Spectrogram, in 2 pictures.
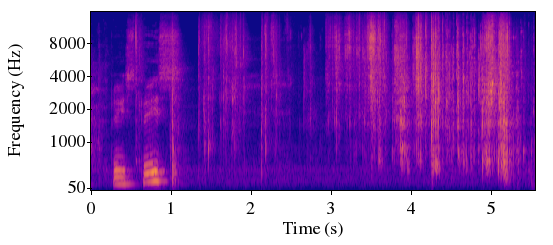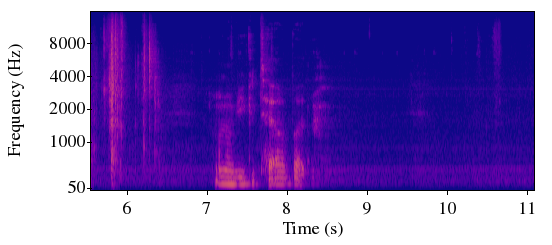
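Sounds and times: card pack wrapper tearing: 0.5s - 6.4s.

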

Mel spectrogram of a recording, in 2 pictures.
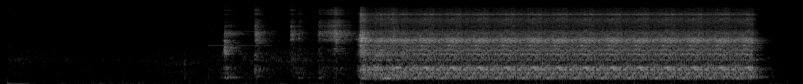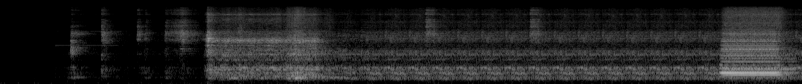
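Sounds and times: engine cranking bursts: 3.5s - 7.6s, 10.1s - 15.2s.

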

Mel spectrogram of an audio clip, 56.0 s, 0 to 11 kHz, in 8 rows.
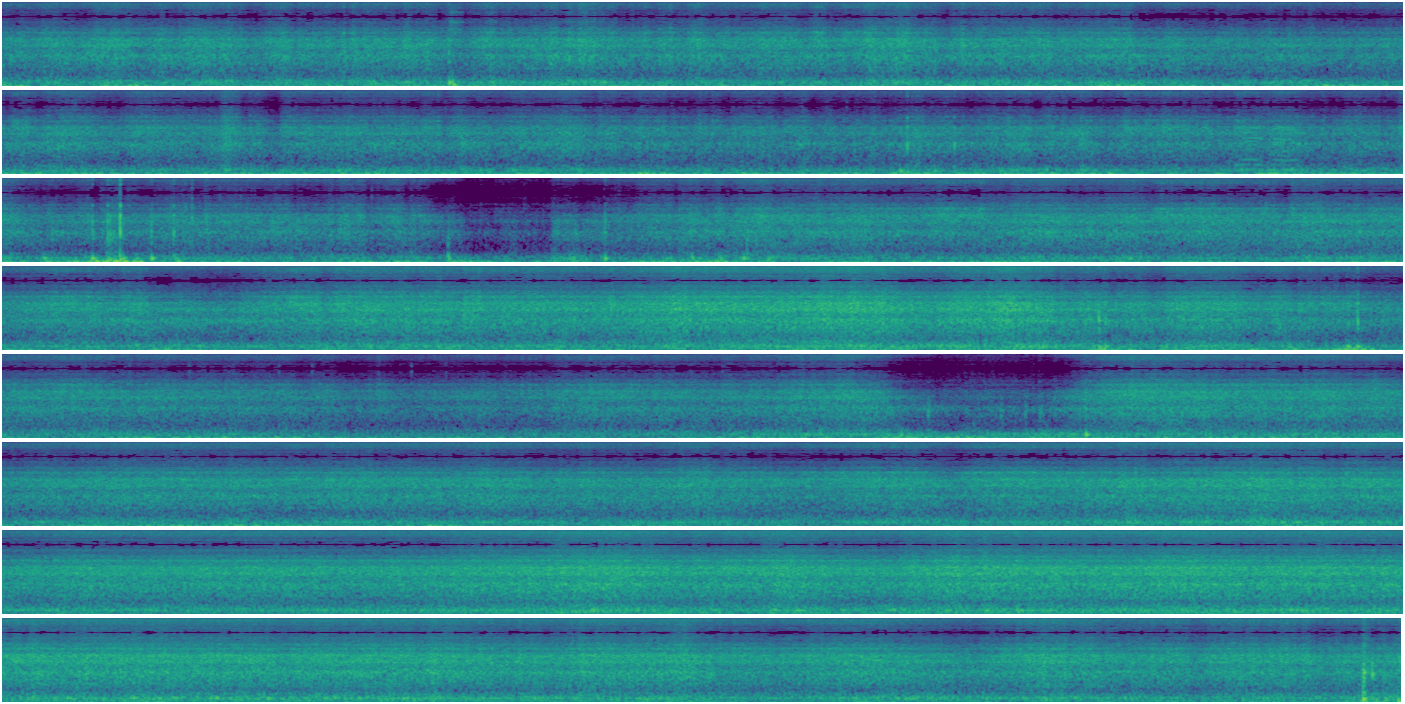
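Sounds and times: bike tyres rolling on tarmac: 0.0s - 56.0s
wind rushing over microphone: 0.0s - 56.0s.

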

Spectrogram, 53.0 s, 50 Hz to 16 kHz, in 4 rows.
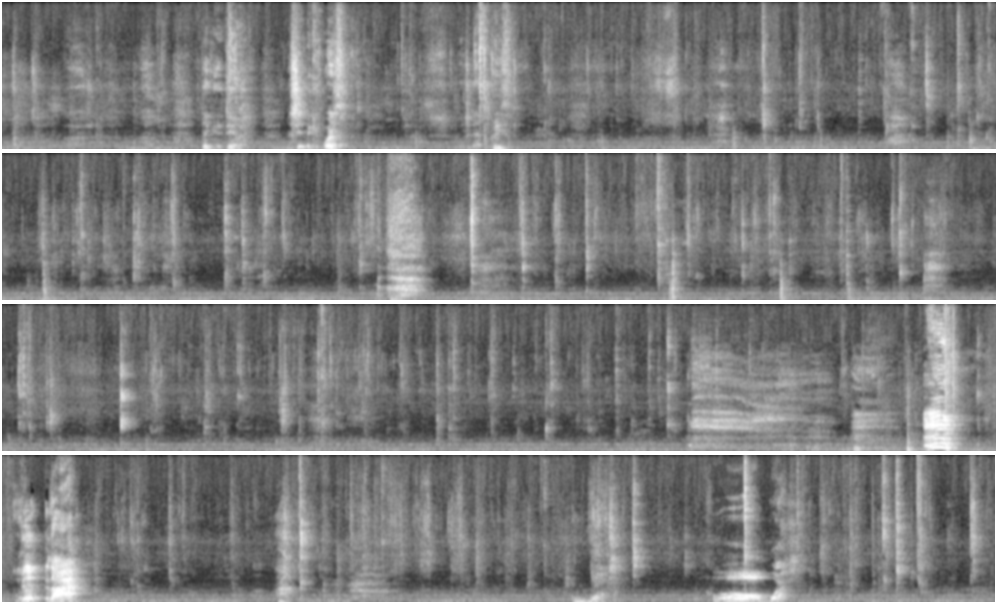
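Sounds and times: people chewing: 0.0s - 3.8s, 4.5s - 39.9s, 41.0s - 49.2s, 50.3s - 53.0s
wet mouth smacks: 51.0s - 52.8s.

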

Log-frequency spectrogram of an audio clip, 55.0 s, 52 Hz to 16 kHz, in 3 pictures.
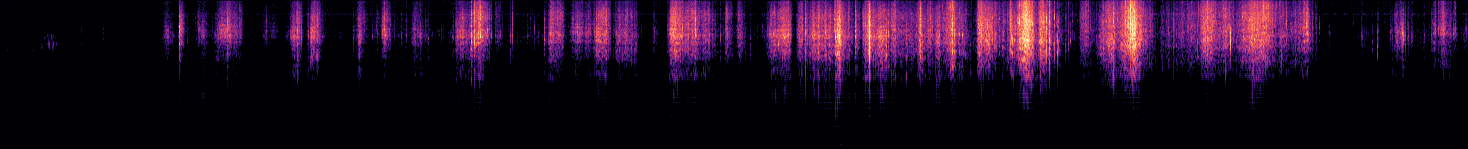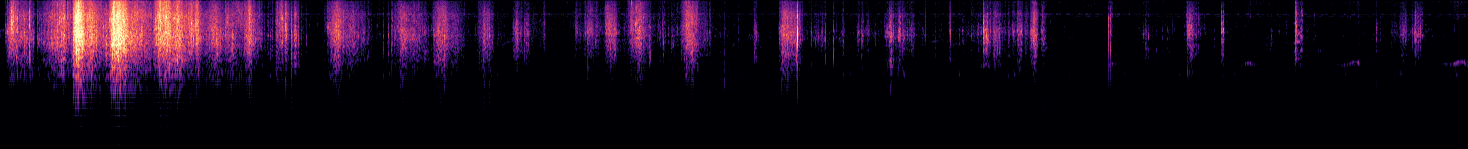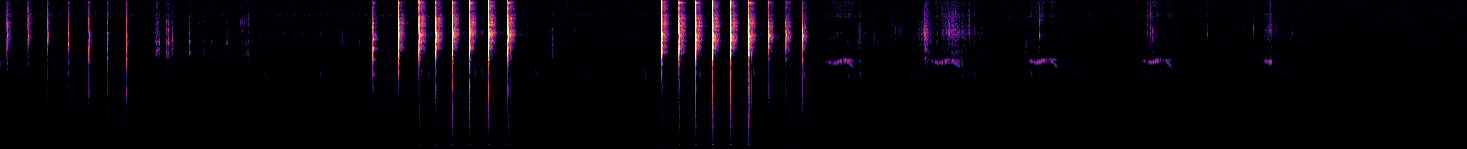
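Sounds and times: machete knocking on bamboo: 41.4s - 43.2s, 45.0s - 46.8s.

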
